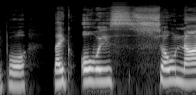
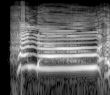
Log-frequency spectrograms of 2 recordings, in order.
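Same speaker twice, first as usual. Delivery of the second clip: hammed-up shouted greeting; eager loud hello; 15 dB louder than usual. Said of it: "you're like".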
